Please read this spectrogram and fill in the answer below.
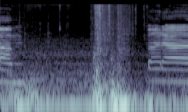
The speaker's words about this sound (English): So I'm recording this in my car, and it's not connected to like my car. I'm just recording it via my phone because I turned my Bluetooth off.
